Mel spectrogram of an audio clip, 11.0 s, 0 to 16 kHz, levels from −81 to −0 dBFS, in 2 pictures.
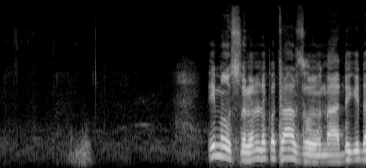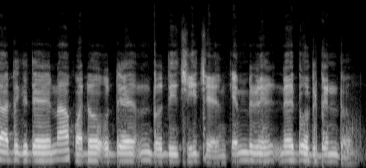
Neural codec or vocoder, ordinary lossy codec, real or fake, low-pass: codec, 44.1 kHz, 3.4 kbps, Pupu-Codec; MP3, 96 kbps; fake; 14.4 kHz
